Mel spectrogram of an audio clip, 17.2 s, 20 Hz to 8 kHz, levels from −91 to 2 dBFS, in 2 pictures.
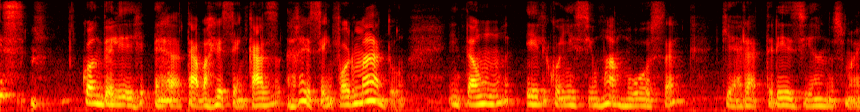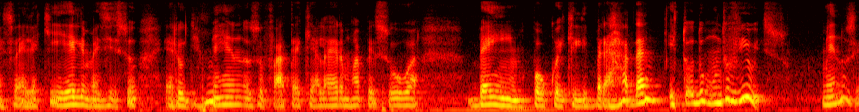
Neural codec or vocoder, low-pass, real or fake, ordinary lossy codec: none; none; real; none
